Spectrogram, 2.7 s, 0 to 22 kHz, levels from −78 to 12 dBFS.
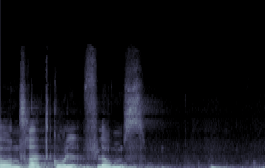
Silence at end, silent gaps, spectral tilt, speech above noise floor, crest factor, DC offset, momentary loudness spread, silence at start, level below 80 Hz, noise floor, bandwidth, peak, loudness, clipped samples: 0.4 s; none; -6 dB/octave; 28 dB; 16 dB; under 0.1%; 19 LU; 0 s; -56 dBFS; -44 dBFS; 13 kHz; -2 dBFS; -16 LUFS; under 0.1%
